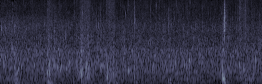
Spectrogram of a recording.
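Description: Footsteps crunch on snow and creak on wooden steps.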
